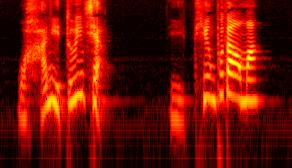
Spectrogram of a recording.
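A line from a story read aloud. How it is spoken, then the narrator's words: Angry roar. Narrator (Chinese): 她怒吼道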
